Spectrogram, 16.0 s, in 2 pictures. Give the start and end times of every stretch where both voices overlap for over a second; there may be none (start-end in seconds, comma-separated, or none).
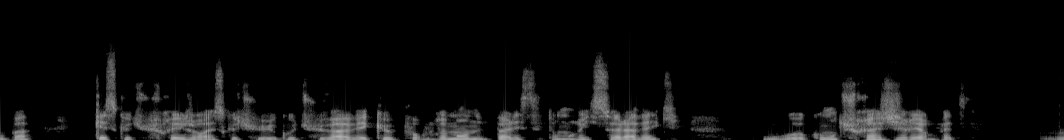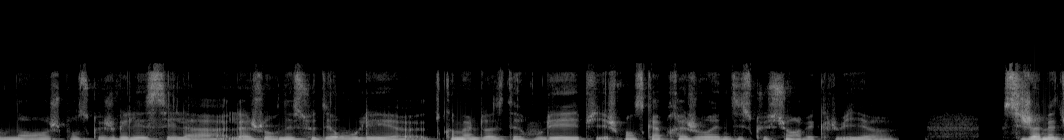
none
